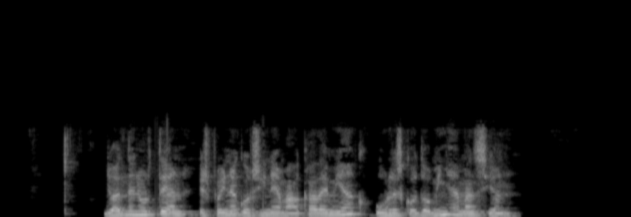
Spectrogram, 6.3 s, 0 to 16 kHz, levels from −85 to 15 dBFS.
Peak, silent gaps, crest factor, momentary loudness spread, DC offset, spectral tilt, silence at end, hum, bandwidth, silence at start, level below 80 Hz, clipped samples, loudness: -6 dBFS; 0.95-1.04 s; 18 dB; 14 LU; under 0.1%; -6 dB/octave; 1.15 s; none; 7 kHz; 0.65 s; -62 dBFS; under 0.1%; -22 LUFS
